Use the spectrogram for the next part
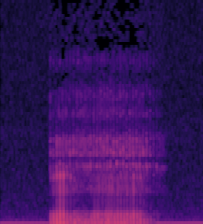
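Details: Sleeping Olde English Bulldogge, lying in an awkward-looking position: a single rough, fluttering snore lasting about a second against a steady hum; snoring.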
